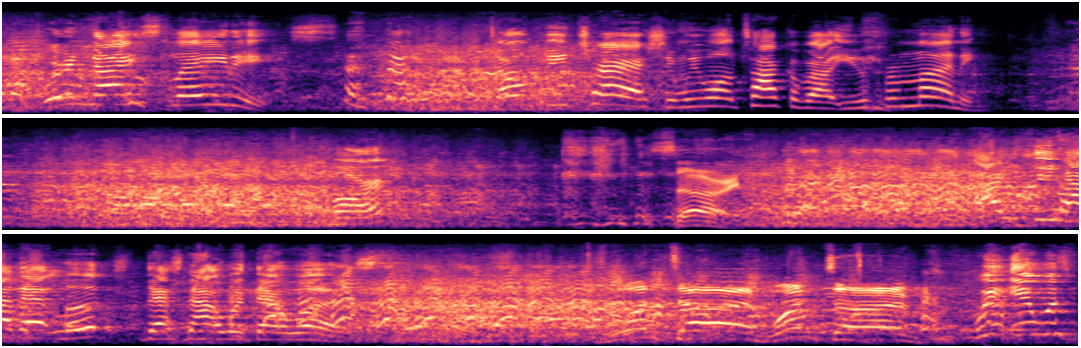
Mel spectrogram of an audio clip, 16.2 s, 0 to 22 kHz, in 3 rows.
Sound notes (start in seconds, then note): 5.3 laughter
